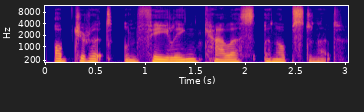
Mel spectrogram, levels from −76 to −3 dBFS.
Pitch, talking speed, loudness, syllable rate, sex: 125 Hz, 100 wpm, -21 LUFS, 5.4 syllables/s, male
